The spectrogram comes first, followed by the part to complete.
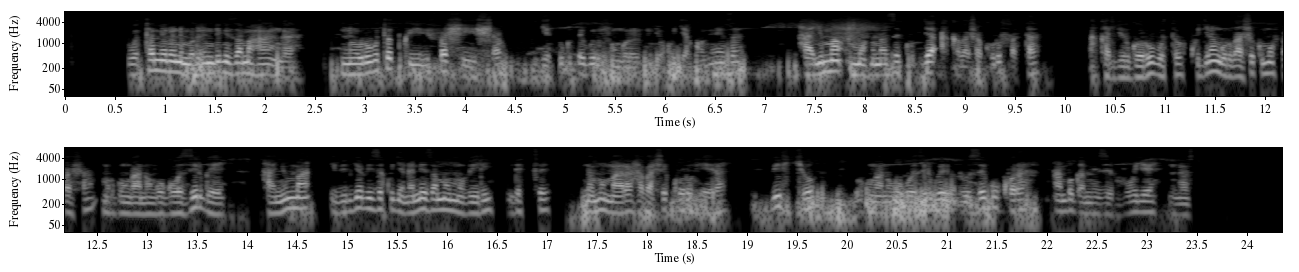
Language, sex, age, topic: Kinyarwanda, male, 18-24, finance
